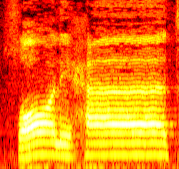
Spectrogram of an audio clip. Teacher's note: الصاد مفخمة والحاء بعدها ألف كلها أيضا مرققة.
